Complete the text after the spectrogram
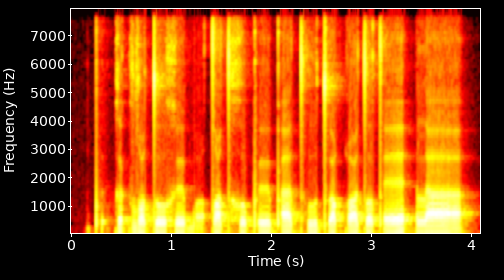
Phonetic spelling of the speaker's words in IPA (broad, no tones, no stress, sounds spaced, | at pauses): pʼ ə̰ k œ k zˤ y t o x ø b ɔ̰ tˤ œ t x o pʼ ø pʼ a tʰ u tʼ u qʷ œ t ɔ tʼ ɛ | l a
